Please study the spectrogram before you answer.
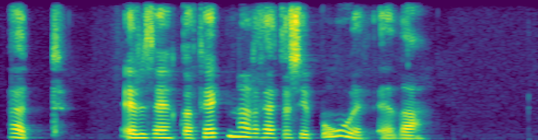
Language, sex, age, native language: Icelandic, female, 40-49, Icelandic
